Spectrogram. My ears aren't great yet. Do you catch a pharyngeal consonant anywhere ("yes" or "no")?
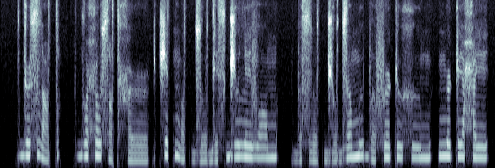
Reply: yes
